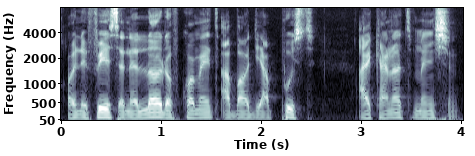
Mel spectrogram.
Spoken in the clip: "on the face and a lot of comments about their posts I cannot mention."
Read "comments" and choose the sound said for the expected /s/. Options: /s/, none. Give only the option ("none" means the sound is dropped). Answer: none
